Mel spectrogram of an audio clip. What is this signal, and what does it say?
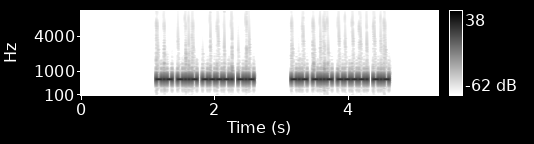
Morse code, heard as a keyed tone, about 46 wpm, 700 Hz. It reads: KX9K KX9K
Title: USA Call Signs - 4 Characters - Repeated 2x - 45wpm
